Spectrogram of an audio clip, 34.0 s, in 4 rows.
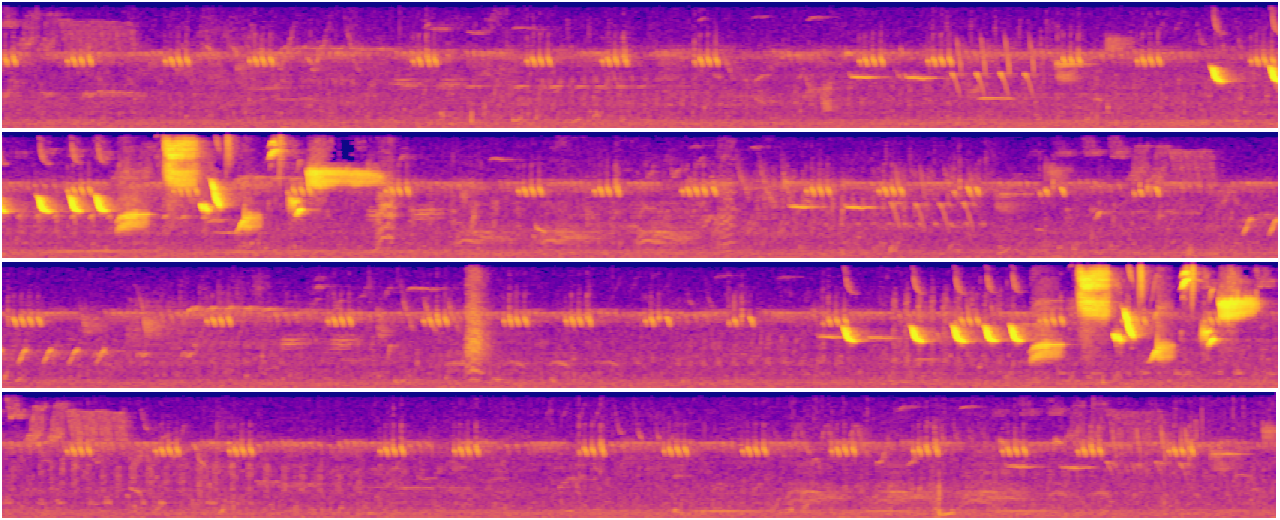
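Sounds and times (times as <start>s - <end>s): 
bird song burst of quick notes and whistles: 8.1s - 11.1s, 22.5s - 25.5s.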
